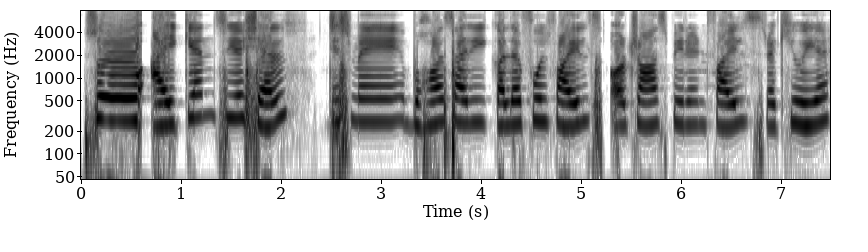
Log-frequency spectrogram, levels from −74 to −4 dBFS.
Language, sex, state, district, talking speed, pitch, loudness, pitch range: Hindi, female, Himachal Pradesh, Shimla, 135 wpm, 255 Hz, -9 LUFS, 240-275 Hz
